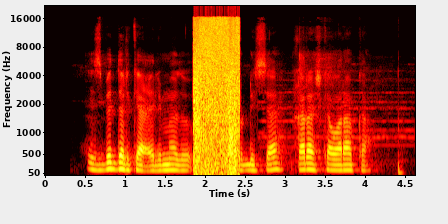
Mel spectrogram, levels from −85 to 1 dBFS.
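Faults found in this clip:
Samples built from the wrong bytes, 1.86–2.44 s: loud broadband hiss replaces the speech. Decoder misassembles sample bytes, so low-order bits dominate. Spectrogram shows a flat full-band wash; waveform is a dense, loud block, thinning only in near-silent stretches.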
